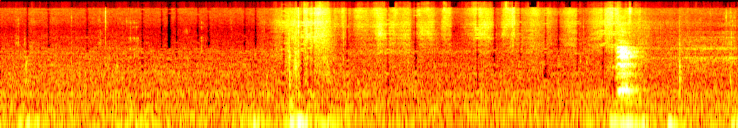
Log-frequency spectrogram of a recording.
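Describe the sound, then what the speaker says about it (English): A dog in the room gives two brief whimpering yelps a few seconds apart, faint and close-ish, over quiet background rustling and room noise. "Sorry about the dog noises."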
